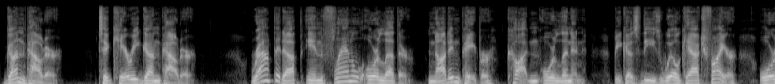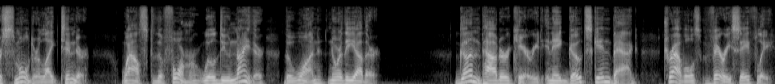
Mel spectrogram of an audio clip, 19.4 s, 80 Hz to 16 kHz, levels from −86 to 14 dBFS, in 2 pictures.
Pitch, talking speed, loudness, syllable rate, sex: 125 Hz, 140 wpm, -17 LUFS, 4.8 syllables/s, male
